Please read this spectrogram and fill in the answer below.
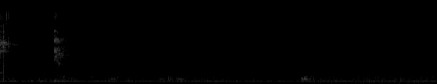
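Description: Near silence, with a faint steady electrical hum and one soft brief tap about half a second in.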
